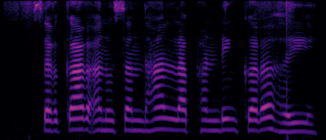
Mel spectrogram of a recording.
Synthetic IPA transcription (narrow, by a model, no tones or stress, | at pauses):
səɾkaɾənusənd̪ʱanlapʰəɳɖiŋɡkəɾəɦəj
